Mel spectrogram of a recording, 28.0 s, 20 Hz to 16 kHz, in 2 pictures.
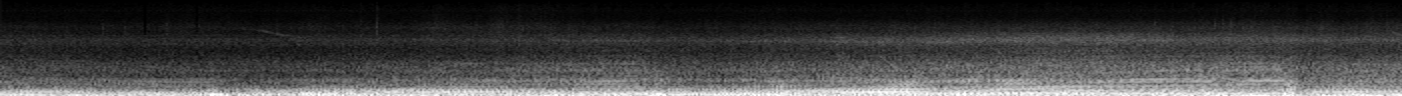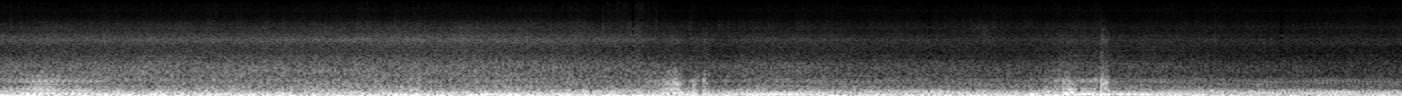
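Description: Mercedes-AMG C 63 S's twin-turbo V8, heard from inside the cabin, pulling hard with its pitch rising and falling through the gears.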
